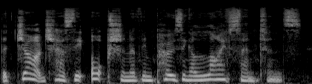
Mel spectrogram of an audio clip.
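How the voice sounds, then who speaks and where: A woman presents a documentary in a measured, questioning and explanatory way. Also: medium pitch, vocal fry, husky, no echo. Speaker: presenter, history professor. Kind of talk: documentary narration and interview.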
